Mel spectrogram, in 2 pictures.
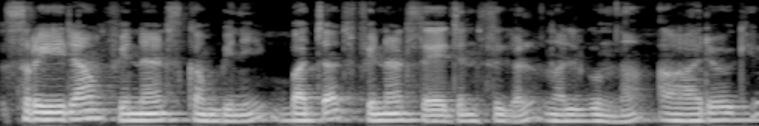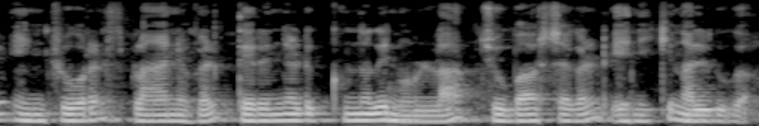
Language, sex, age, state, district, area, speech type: Malayalam, male, 18-30, Kerala, Wayanad, rural, read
